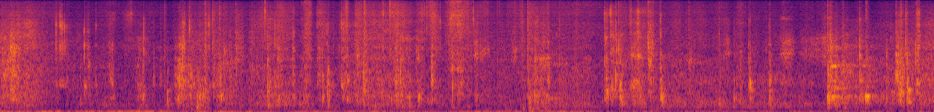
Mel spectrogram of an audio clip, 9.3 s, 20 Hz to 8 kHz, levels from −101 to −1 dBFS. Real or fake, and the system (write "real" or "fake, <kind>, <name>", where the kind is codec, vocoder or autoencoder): fake, codec, DAC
